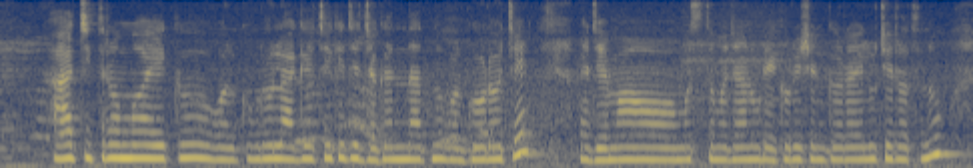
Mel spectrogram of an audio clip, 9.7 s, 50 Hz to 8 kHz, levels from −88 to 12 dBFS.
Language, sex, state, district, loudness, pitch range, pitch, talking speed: Gujarati, female, Gujarat, Gandhinagar, -16 LUFS, 210-230 Hz, 215 Hz, 110 wpm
